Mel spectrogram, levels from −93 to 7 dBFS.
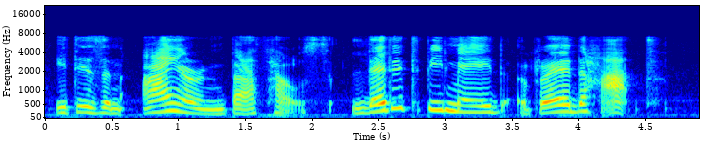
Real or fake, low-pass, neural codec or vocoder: real; 7.2 kHz; none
